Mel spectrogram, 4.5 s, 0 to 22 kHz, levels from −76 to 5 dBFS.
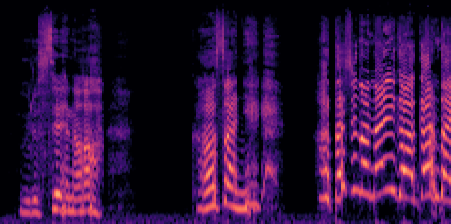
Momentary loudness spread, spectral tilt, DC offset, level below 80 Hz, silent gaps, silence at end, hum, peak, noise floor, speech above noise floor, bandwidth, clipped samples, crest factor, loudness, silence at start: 16 LU; -1.5 dB/octave; under 0.1%; -58 dBFS; none; 0 s; none; -2 dBFS; -60 dBFS; 42 dB; 19.5 kHz; under 0.1%; 18 dB; -16 LUFS; 0.2 s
